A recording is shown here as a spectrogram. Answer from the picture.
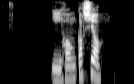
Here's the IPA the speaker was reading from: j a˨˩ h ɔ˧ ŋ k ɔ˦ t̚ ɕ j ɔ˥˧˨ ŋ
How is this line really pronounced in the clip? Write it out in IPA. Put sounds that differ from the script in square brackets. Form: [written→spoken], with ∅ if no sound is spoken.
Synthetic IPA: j [a˨˩→i˨˩] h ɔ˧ ŋ k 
